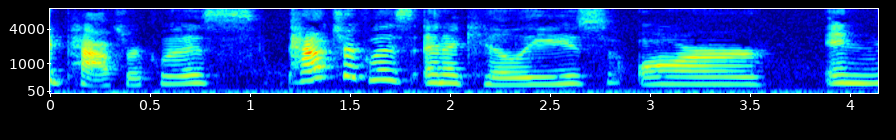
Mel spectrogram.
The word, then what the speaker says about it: Patroclus: The author herself says 2 different pronunciations. I'm gonna say Patroclus.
